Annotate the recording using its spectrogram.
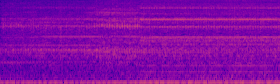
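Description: Small electric facial cleansing brush running: its little motor spins the round brush head with a steady, high-pitched whine.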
